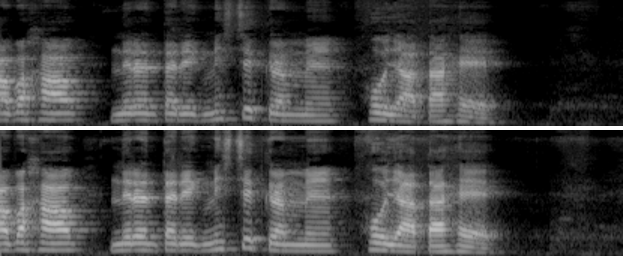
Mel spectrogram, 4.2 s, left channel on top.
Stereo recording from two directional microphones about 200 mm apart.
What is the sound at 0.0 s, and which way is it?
Speech, 40° right (ahead or behind).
